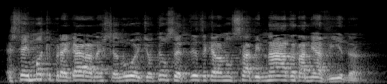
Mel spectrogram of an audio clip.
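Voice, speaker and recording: A man's voice: sits high, expressive, quick pace, fairly bright tone. Male preacher, Brazilian Portuguese accent, fervent swelling delivery, echoey church sound. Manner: impassioned, rising and falling preaching. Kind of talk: sermon.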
